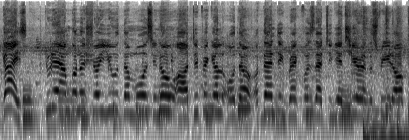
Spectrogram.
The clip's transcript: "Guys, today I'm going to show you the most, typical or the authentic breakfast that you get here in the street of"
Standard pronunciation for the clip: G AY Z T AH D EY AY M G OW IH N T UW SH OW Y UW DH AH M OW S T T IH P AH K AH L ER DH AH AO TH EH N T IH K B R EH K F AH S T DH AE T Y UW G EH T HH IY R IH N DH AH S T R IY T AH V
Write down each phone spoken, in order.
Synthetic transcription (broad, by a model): G AY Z T AH D EY AY M G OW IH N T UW SH OW Y UW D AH M OW S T T IH P AH K AH L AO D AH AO T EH N T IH K B R EH K F AH S T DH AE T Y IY G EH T HH IY R IH N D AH S T R IY T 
